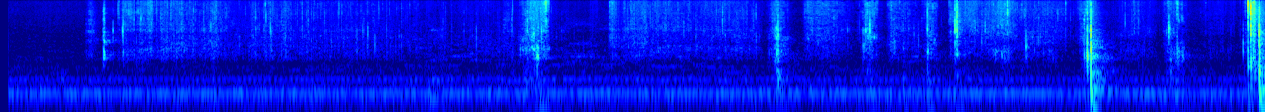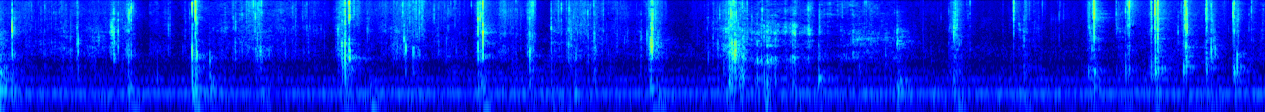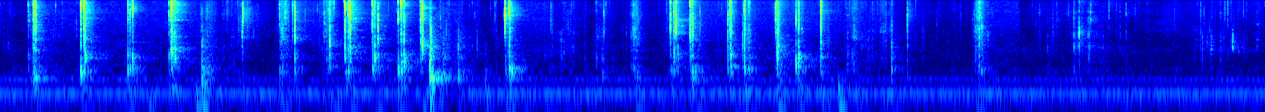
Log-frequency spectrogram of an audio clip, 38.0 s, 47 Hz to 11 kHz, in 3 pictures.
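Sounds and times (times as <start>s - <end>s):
steady low hum: 0.1s - 37.9s
slime popping and crackling: 0.9s - 5.5s, 22.0s - 37.8s.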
